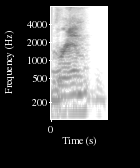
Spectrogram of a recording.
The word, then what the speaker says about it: graham: but this is called graham graham crackers the h is silent in this word i know that's unusual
